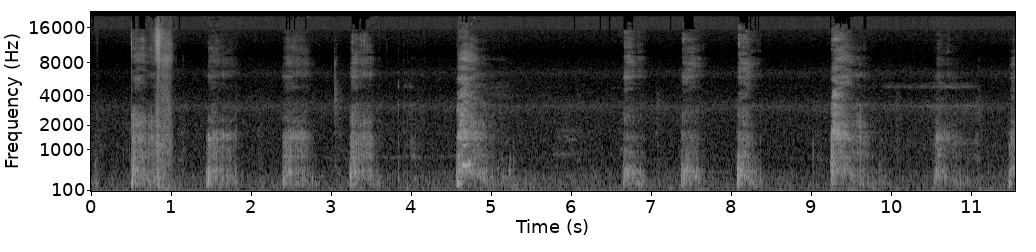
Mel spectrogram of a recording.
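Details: Pet cat coughing, recorded 13 August 2017: about ten short, hoarse, forceful bursts, evenly spaced about one a second, over a low steady hum; repeated coughing.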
